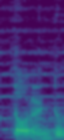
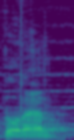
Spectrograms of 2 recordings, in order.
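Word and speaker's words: Toronto: टोरेंटो शायद इट्स नॉट टोरंटो। इट्स टोरनो। T silent है।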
